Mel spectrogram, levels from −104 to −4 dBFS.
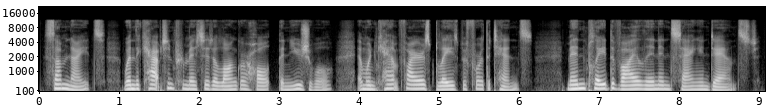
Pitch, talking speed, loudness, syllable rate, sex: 175 Hz, 180 wpm, -22 LUFS, 4.8 syllables/s, female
